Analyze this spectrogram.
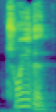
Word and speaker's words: treated: فهنا نفس الشيء لدينا flap t أي أن t سوف تنطق على الشكل d مثل مثلا created. فهنا سوف أقول treated وليس treated. فهنا t تأتي بين two vowels فأقول treated them أيضا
